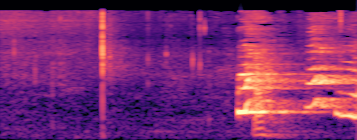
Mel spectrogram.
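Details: Female Siberian Husky named Kittu, excited at the prospect of a walk; after near silence, a sudden loud yelping whine that wavers and trails off in pitch, inside a small room.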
